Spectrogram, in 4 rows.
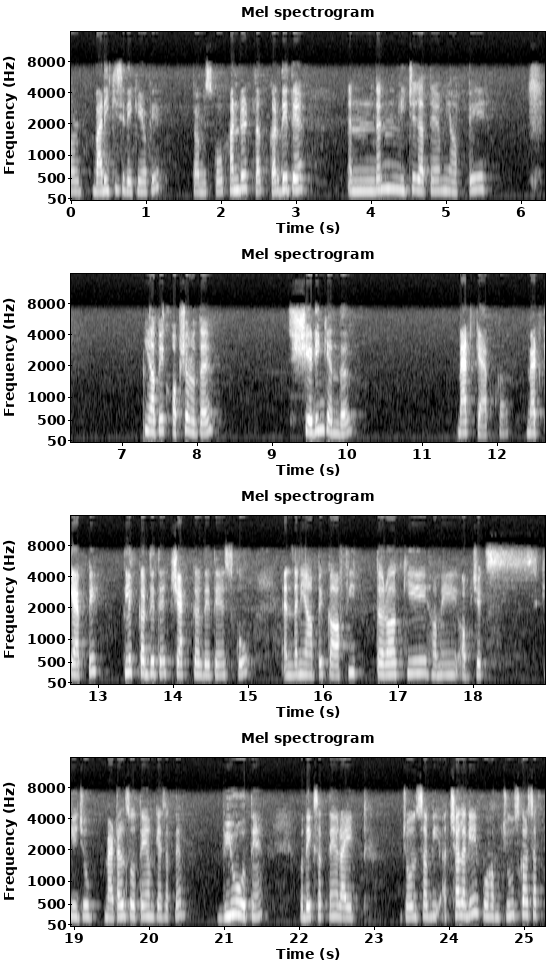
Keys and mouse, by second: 4.2-9.3 middle drag, 9.3-11.8 drag, 13.8-19.3 drag, 23.4-25.2 drag.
